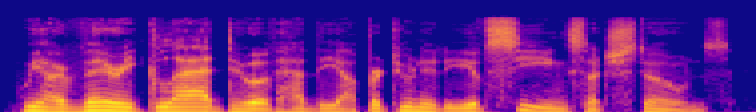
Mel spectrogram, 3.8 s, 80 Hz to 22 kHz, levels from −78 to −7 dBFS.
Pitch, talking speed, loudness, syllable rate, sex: 115 Hz, 205 wpm, -17 LUFS, 5.7 syllables/s, male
